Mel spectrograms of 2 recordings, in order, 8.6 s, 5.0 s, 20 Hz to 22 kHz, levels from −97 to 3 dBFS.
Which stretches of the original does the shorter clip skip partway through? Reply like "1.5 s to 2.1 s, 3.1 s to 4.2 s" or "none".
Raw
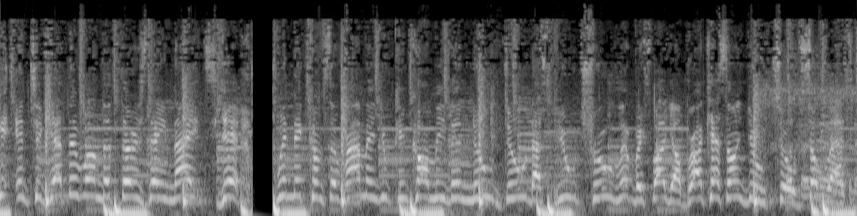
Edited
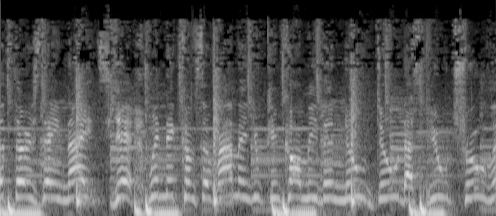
2.5 s to 2.7 s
